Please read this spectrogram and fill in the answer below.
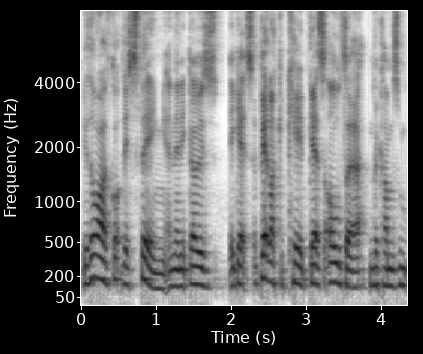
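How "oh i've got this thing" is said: ordinary talk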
